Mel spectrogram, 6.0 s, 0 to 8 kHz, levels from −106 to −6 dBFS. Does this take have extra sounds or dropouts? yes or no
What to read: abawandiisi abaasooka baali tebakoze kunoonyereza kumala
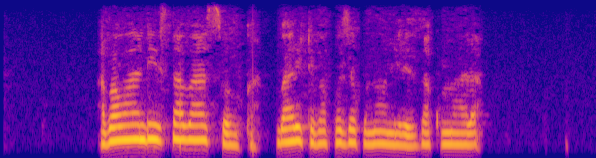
no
